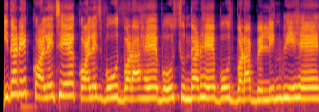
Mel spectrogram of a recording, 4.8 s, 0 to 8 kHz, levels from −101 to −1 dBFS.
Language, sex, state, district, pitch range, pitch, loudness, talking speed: Hindi, female, Bihar, Vaishali, 260-285 Hz, 270 Hz, -10 LUFS, 200 wpm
